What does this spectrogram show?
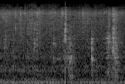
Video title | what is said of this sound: Healthy2dollareats version of the Cheesesteak, inspired by Texadelphia, thanks for the great times | check out how crispy these chips are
